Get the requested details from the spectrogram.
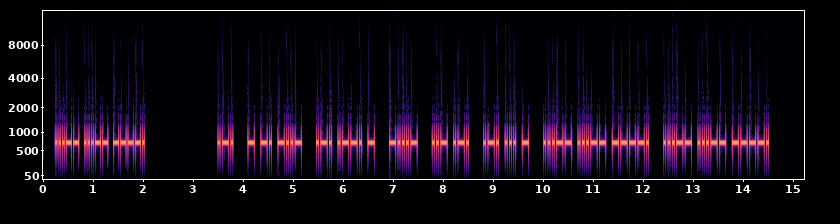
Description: Morse code, heard as a keyed tone, about 27 wpm, 700 Hz. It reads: 339 R TNX RPT <BT> UR RST 339 339
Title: Speed-Racing Common QSO Phrases - 28wpm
